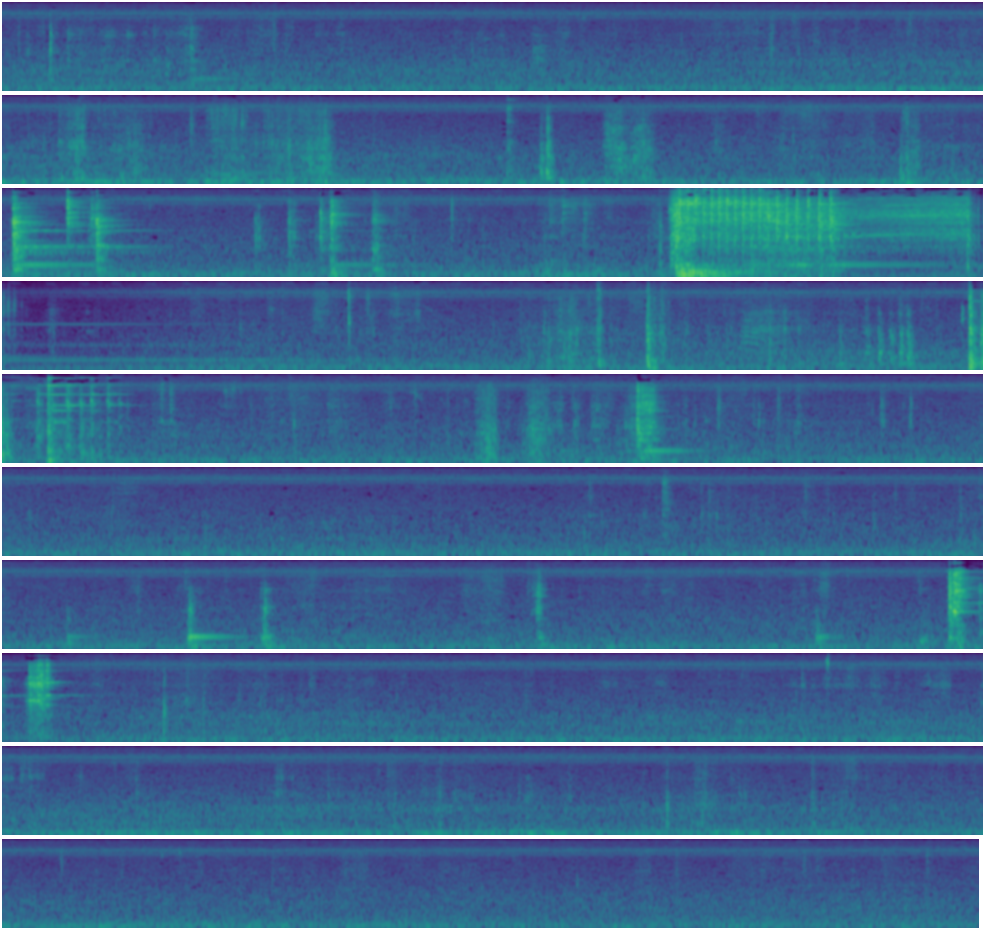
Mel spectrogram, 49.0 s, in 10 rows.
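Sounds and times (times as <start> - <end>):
metal clinks of tools and bolts: 9.9 - 10.6, 13.2 - 16.8, 19.7 - 20.4
impact wrench hammering: 13.2 - 16.6.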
